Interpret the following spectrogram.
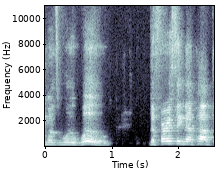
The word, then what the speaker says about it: Woo Woo: We have Woo Woo. That's how you say her name. Woo Woo. Singing Good Girl My Madonna, huh? I said woohoo. Woo Woo.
